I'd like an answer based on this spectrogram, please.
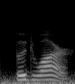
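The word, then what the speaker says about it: boudoir: I need or maybe that might not be how that's pronounced. Budoir.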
